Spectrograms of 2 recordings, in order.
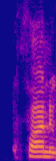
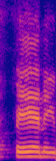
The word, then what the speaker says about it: Fani: I know people call her Fanny, but it's pronounced funny.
